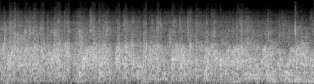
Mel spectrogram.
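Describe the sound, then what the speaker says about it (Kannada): A large seated audience claps steadily and loudly in welcome at a 114th Foundation Day gathering of Central Bank of India retirees in Bangalore. The dense applause holds without a break for about three seconds. "ಅವ್ರಿಗೆಲ್ಲರಿಗೂ ನಮ್ಮೆಲ್ಲರ ಪರವಾಗಿ ಒಂದು ಚಪ್ಪಾಳೆ ಹೊಡೆದು ವೆಲ್ಕಮ್ ಮಾಡಿ"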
